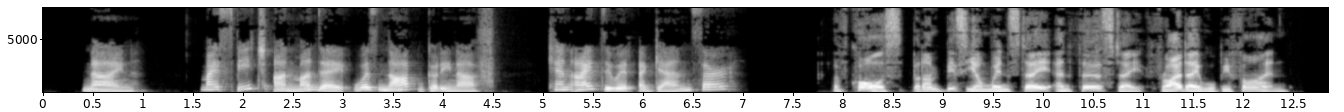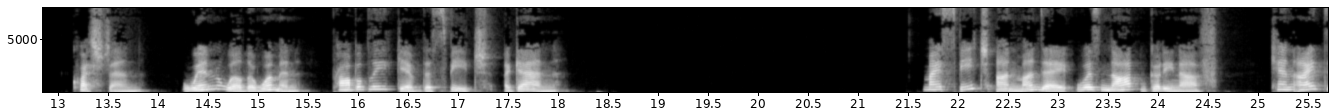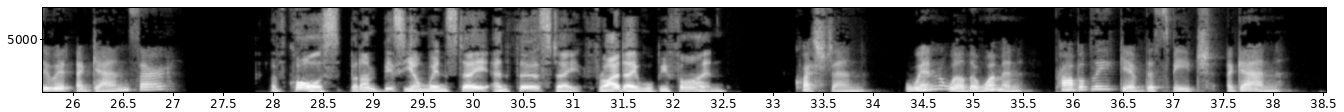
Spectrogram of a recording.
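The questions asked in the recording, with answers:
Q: When will the woman probably give the speech again?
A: On Friday.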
